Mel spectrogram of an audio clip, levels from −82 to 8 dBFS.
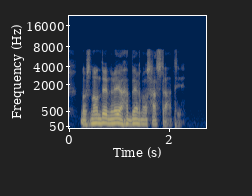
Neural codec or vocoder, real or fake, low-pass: codec, 16 kHz, 2 kbps, FunCodec, trained on Chinese and English, 25 frames a second; fake; 7.2 kHz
